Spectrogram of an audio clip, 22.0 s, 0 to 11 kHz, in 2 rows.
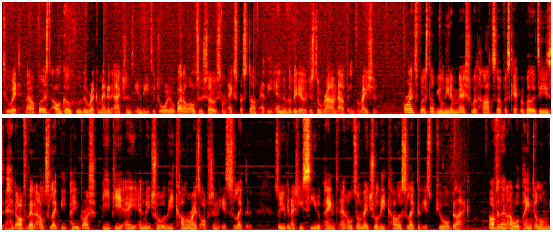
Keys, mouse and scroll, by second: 4.9 alt+right click, 7.9-9.1 right drag, 10.3 b, 10.9 p, 12.3 click, 12.9 space, 13.9 click, 15.6 space, 17.6 click, 17.6-18.5 space, 19.2 space, 19.2 alt+right click, 19.5 alt+s, 19.6-20.5 click, 20.6 ctrl+right click, 21.4-21.9 drag.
